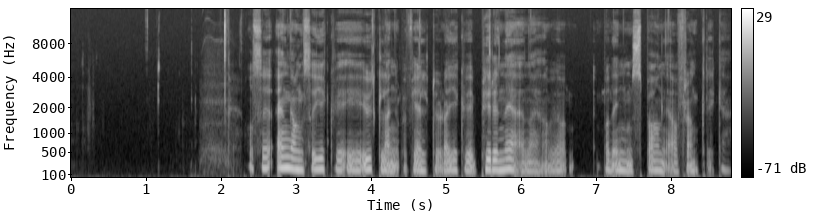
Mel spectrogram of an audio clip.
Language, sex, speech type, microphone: Norwegian, female, spontaneous, Sennheiser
